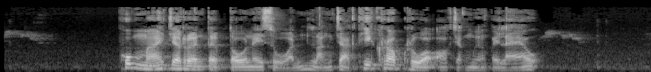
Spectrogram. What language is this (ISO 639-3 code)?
tha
